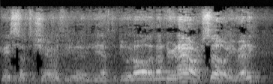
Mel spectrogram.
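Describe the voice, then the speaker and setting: There is noticeable background noise and audible room echo. A man talks with an American accent. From Ohio. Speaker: moderator and road manager for actors. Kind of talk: live panel moderation. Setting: room with live audience.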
